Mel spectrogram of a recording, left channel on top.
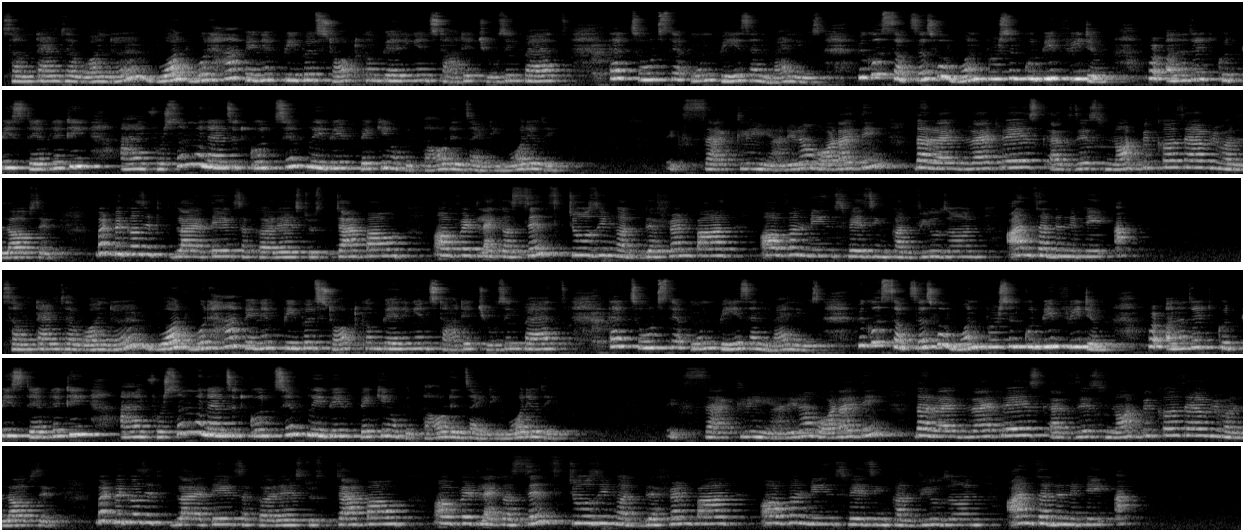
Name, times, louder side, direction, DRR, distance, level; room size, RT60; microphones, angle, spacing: voice 1, 0.0-18.0, left 1 dB, 25° right, 1 dB, 0.6 m, -22 dB
voice 2, 19.0-25.4 25.8-28.8 29.1-36.0, equal, 25° left, 0 dB, 0.7 m, -26 dB
4.5 x 4.2 x 2.3 m, 0.67 s
head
